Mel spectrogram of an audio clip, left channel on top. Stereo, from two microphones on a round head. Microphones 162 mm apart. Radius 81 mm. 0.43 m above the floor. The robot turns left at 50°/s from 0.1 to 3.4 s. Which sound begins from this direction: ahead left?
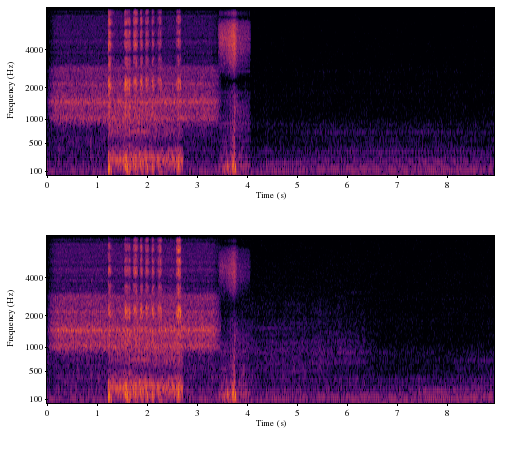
Writing, at 1.2 s.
